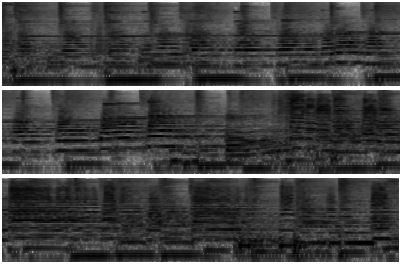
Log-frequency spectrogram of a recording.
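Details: Brass and orchestral music plays throughout with no animal sounds heard.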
